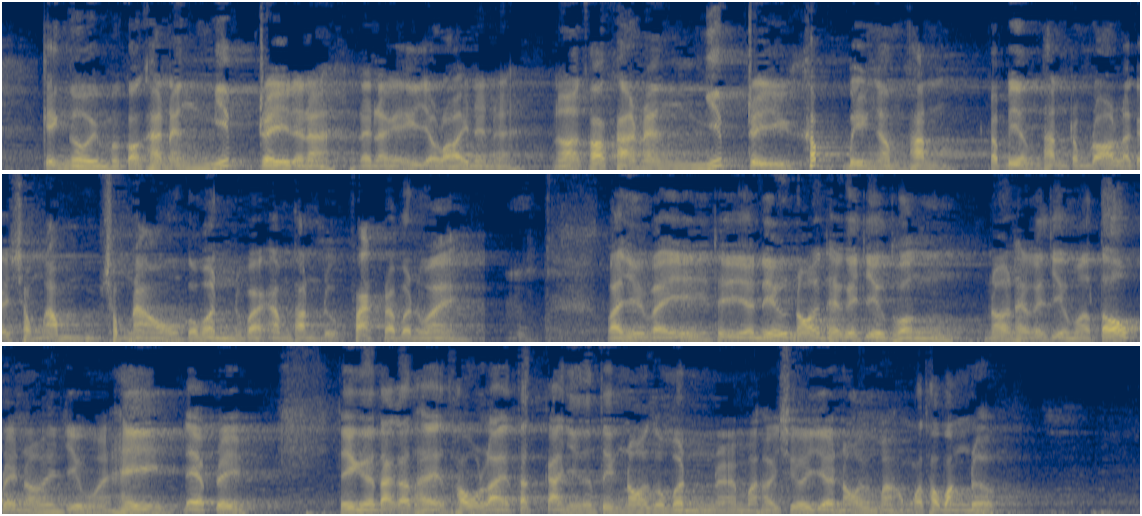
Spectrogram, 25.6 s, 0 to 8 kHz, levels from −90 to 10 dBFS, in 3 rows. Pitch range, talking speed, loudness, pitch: 115-150 Hz, 230 wpm, -22 LUFS, 130 Hz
